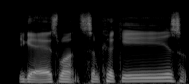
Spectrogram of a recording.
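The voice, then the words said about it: Imitates another person's voice. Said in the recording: “That was a great impersonation.”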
